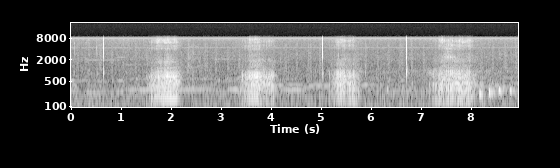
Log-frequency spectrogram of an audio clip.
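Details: Cavalier King Charles Spaniel snoring after eating Christmas turkey: four rattly, fluttering snores at an uneven pace with faint clicks and room noise between. Snoring.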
